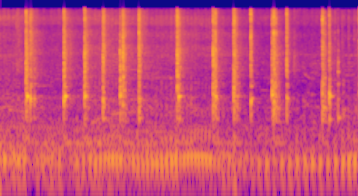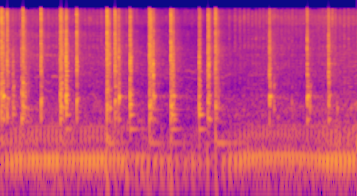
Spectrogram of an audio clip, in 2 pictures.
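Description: Sharp, irregular clacking percussion, several knocks a second and some in quick doubles, over the steady low hum of a motor scooter engine moving at walking pace.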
